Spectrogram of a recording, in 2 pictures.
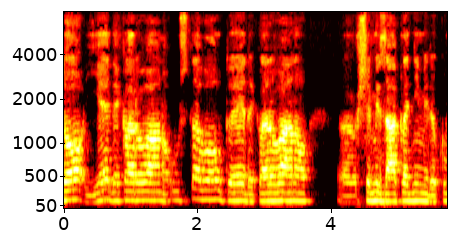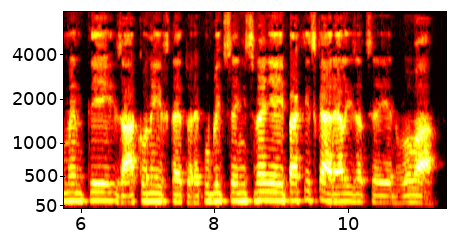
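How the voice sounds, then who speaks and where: A somewhat breathy man speaks at a fairly slow pace and medium pitch in a monotone, flat intonation. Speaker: reserve soldier activist. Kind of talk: radio interview.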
